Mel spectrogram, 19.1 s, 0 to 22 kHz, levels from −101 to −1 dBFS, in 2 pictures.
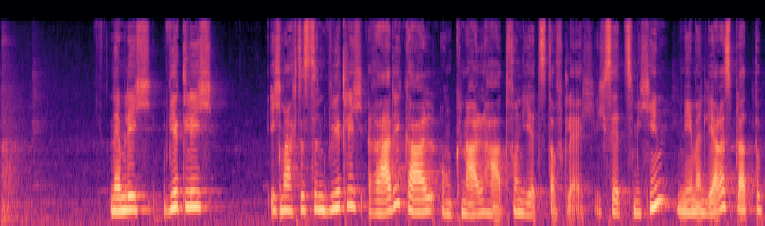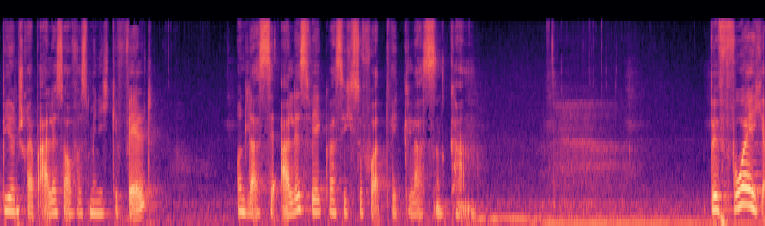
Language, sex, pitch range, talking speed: German, female, 180-230 Hz, 130 wpm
